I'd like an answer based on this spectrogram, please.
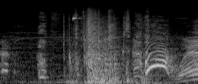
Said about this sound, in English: The door's flung open.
